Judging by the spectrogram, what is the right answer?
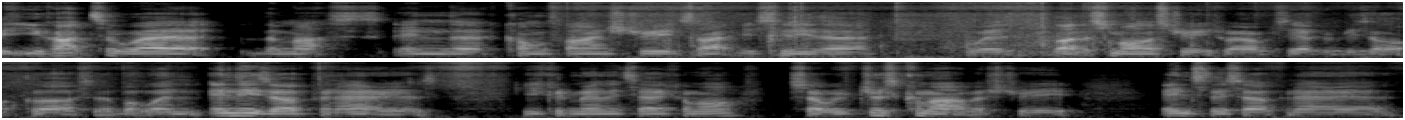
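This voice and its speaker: A man's voice: on the low side, darkish tone, poor audio. A young man, bantering with a friend and chiming in while they narrate their trip videos. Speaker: vlog co-host. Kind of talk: casual travel vlog commentary.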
